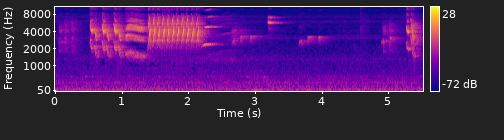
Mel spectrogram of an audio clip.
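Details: Linnet song with twittering chirps leading into a quick rattling trill, followed by scattered thin whistles and short sliding notes, then a renewed burst of chirps at the close; no other clear sounds.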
